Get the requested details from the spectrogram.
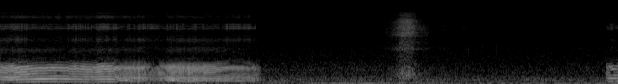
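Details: Loud, high-pitched, wavering wail-like snoring, then a quiet pause and a short breathy exhale before the next snore begins: snoring.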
